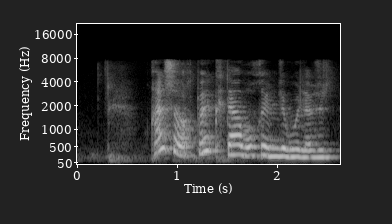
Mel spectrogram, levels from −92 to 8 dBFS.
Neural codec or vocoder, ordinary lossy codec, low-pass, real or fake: codec, 16 kHz, 6 kbps, DAC; none; none; fake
